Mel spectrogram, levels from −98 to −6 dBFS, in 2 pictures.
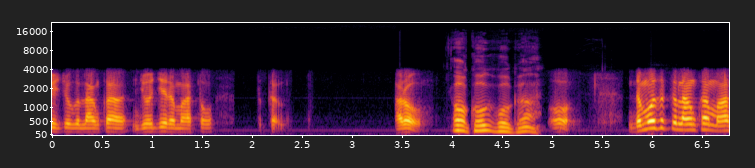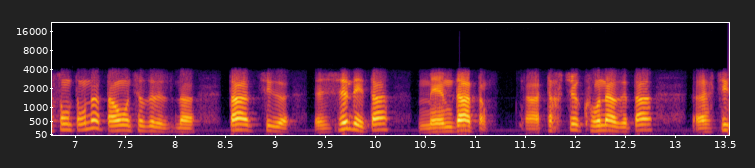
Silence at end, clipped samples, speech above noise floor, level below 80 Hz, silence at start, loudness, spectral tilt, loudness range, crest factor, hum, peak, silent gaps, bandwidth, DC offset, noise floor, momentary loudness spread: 0 s; under 0.1%; 48 dB; -68 dBFS; 0 s; -20 LUFS; -7 dB/octave; 6 LU; 20 dB; none; 0 dBFS; none; 9 kHz; under 0.1%; -68 dBFS; 14 LU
